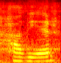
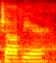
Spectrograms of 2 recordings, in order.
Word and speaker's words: Javier: J in Spanish the J is the h sound of English that's where you get Javier not Javier okay um and then n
